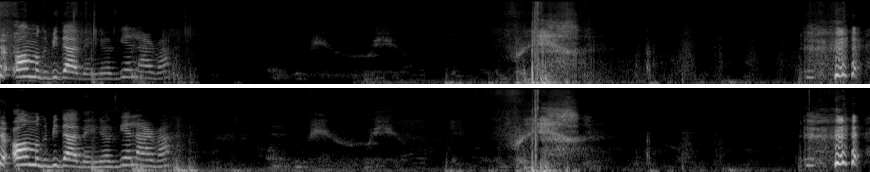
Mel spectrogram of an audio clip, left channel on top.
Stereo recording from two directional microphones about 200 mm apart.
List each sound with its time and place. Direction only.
0.0 s a woman's voice: 20° right (ahead or behind)
3.7 s music: 10° right (ahead or behind)
5.0 s whispering: 25° right (ahead or behind)
8.0 s a sound: 5° right (ahead or behind)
